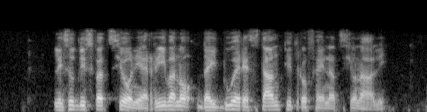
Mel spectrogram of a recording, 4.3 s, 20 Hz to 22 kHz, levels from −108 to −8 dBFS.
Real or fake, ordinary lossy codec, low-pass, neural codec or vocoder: real; Opus, 32 kbps; 7.2 kHz; none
